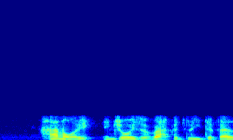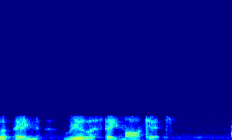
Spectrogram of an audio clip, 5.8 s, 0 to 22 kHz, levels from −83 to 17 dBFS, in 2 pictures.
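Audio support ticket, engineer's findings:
Buzzy, gravelly speech throughout, nothing above 3.8 kHz, 250 Hz–3.4 kHz line band. GSM full-rate codec: pulse-driven vocal-tract model, sparse excitation, fits 13 kbps encoding.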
